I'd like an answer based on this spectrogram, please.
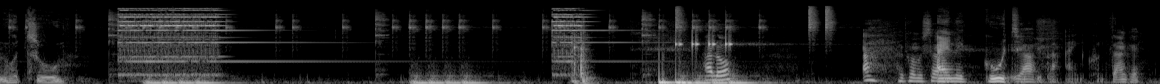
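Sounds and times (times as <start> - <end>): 
speech: 0.2 - 0.8, 7.1 - 7.5, 8.6 - 11.5
old-fashioned telephone bell ringing: 1.2 - 4.0, 5.5 - 7.0.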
